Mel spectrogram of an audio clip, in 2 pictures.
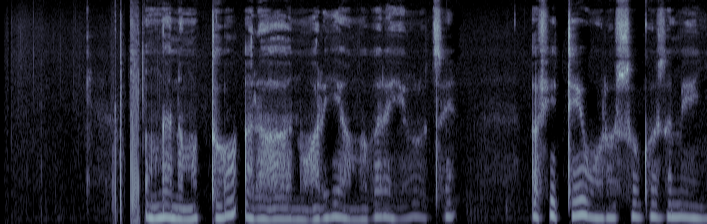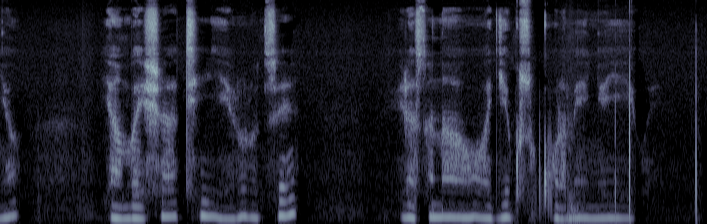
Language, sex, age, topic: Kinyarwanda, female, 25-35, health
